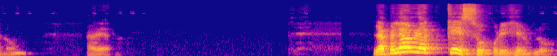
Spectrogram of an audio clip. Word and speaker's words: queso: La palabra queso, por ejemplo. Yo estoy pronunciando queso o cueso. No, queso descartado entonces. ¿Ya? No es cueso. O sea, no está pronunciándose la U. La U está siendo muda.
